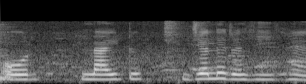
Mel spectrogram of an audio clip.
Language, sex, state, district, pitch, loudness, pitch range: Hindi, female, Haryana, Rohtak, 235 Hz, -17 LUFS, 230-250 Hz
